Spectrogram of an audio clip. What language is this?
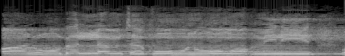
Arabic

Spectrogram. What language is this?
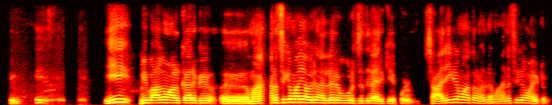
Malayalam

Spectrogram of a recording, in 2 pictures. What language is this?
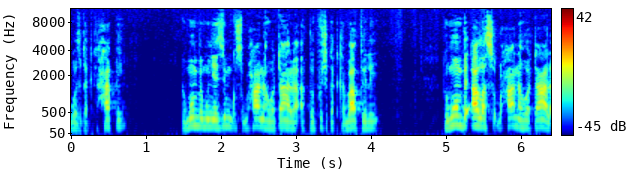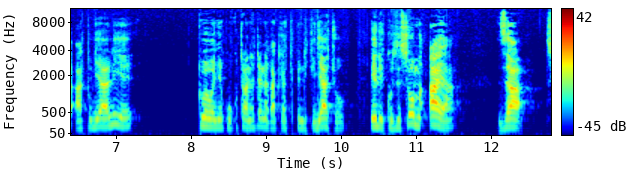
Swahili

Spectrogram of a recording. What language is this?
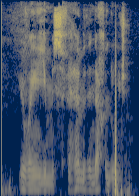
Kabyle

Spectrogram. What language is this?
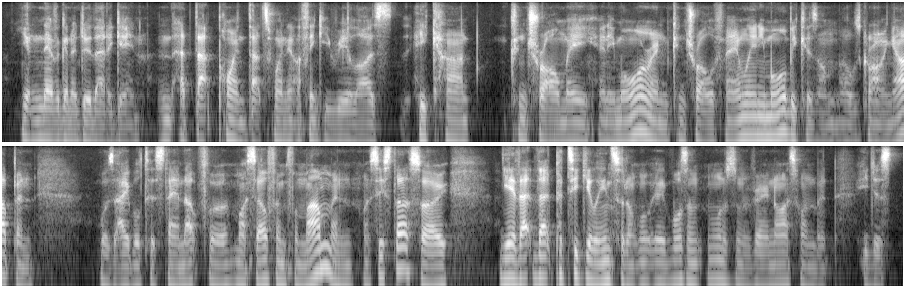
English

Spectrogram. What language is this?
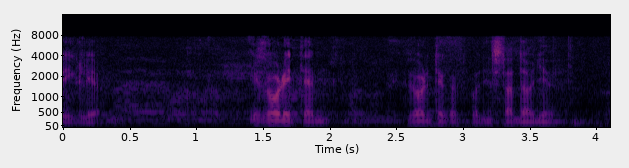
Croatian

